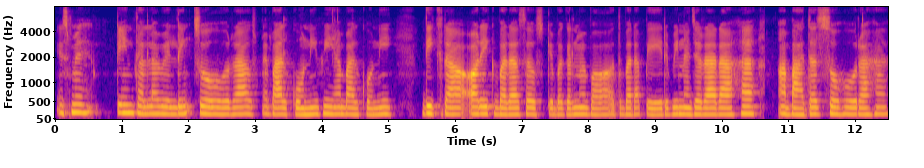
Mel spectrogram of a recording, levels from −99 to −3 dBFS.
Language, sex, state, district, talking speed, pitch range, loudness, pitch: Hindi, female, Jharkhand, Sahebganj, 175 wpm, 165-180 Hz, -21 LUFS, 175 Hz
